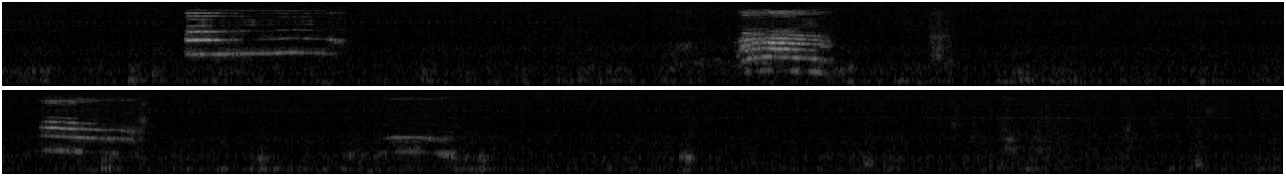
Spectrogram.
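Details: Small kittens at bedtime mewing in short high calls, three clear meows spaced a few seconds apart followed by fainter squeaks, in a quiet indoor room.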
